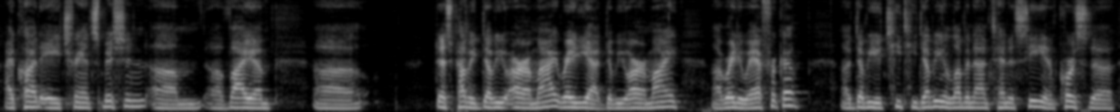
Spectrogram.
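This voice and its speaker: Man, medium pitch, halting speech, informal hobbyist log rundown. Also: fairly even intonation. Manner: halting, frequent hesitations. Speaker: radio hobbyist host. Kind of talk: informal spoken log review.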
